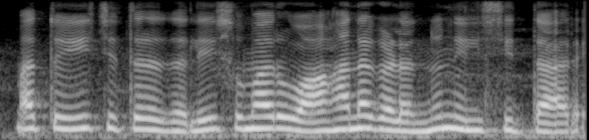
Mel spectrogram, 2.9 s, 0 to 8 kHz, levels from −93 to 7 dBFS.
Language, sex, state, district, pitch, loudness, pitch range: Kannada, female, Karnataka, Bangalore, 235 Hz, -13 LUFS, 205-255 Hz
